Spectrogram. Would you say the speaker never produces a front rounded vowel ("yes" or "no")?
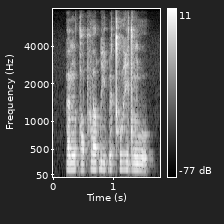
no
